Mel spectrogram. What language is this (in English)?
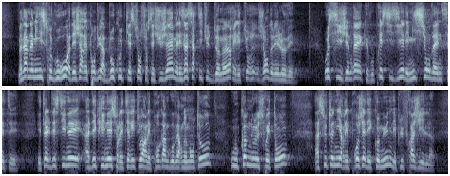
French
